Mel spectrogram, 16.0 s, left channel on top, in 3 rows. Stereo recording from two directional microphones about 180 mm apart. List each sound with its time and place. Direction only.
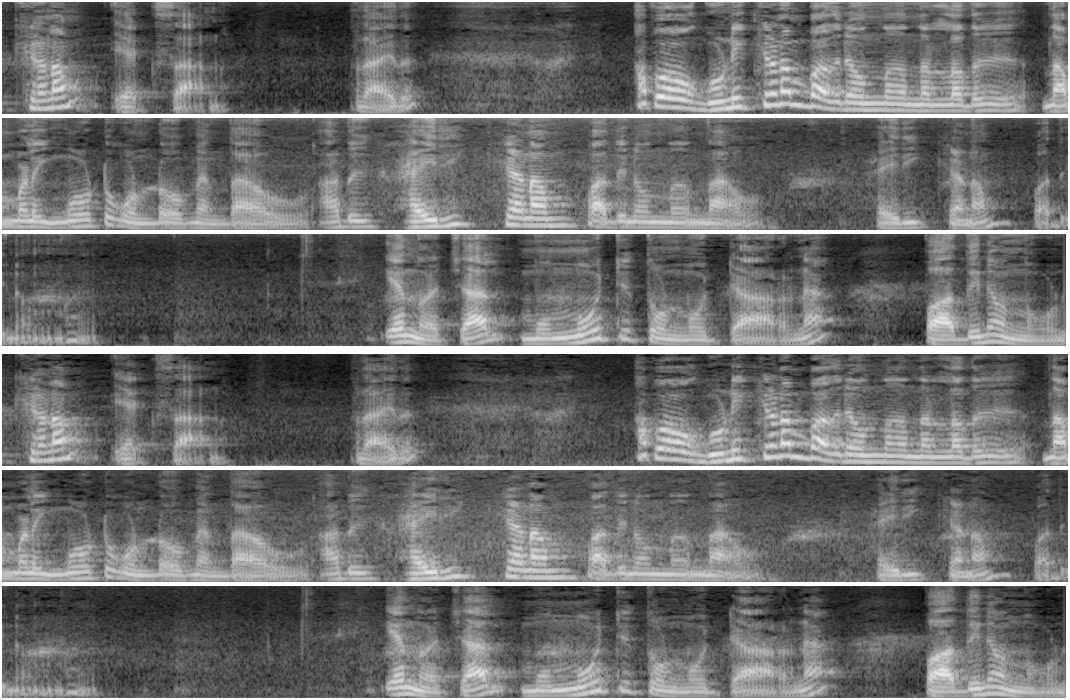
0.1 s speech: 35° left (ahead or behind)
12.1 s a man's voice: 30° left (ahead or behind)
